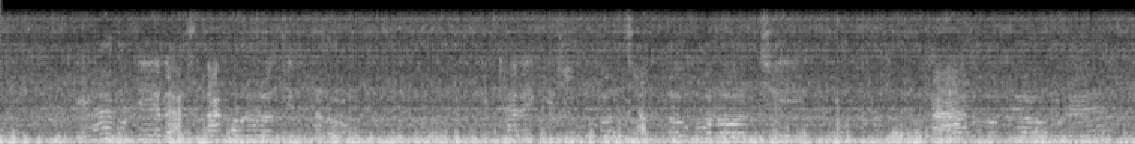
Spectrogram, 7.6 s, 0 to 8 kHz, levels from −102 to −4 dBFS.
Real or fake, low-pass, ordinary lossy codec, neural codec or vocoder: fake; 7.2 kHz; none; vocoder, 22.05 kHz, 80 mel bands, HiFi-GAN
